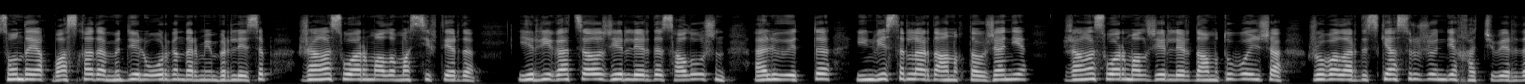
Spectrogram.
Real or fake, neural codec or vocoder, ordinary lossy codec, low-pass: real; none; none; none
